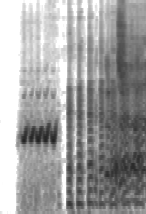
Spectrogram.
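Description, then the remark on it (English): A short, warbling whistle with a quick wavering pitch lasts about half a second, fairly loud, then a person immediately starts talking. “Feeling that fire is not going to work too well, she's going to take one of her crossbow bolts out of her pack and throw it up in the air and give a little whistle.”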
